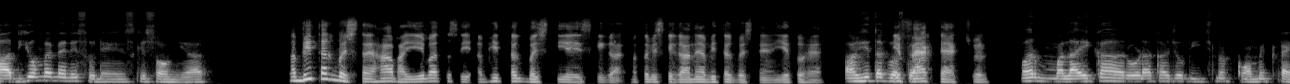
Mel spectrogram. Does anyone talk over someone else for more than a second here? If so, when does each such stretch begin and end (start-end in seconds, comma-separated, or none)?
none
